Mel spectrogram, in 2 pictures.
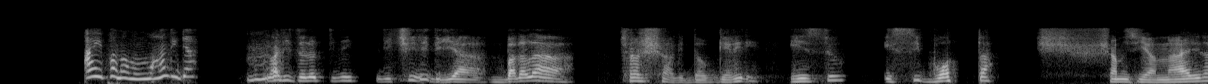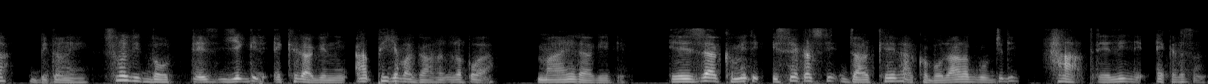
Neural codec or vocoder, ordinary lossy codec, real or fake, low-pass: codec, 16 kHz in and 24 kHz out, 0.4 kbps, LongCat-Audio-Codec, two codebook decoder; AAC, 24 kbps; fake; 5.4 kHz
